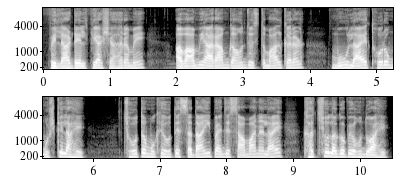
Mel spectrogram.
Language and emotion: Sindhi, fearful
